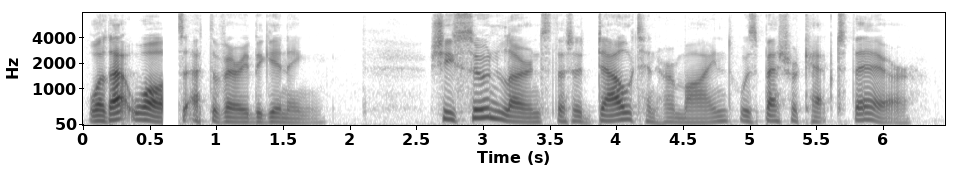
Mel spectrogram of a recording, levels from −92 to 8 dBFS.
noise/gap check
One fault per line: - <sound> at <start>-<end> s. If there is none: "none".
- dropout at 0.6-0.7 s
